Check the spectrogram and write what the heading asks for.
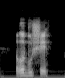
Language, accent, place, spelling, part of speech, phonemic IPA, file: French, France, Lyon, reboucher, verb, /ʁə.bu.ʃe/, LL-Q150 (fra)-reboucher.wav
- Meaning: 1. to recork, recap, etc. (a bottle) 2. to fill back in, to fill up again (a hole) 3. to stop up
